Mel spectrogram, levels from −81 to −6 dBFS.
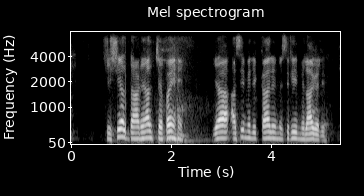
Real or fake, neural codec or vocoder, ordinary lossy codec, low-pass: fake; codec, 16 kHz, 6 kbps, DAC; Opus, 16 kbps; 7.2 kHz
